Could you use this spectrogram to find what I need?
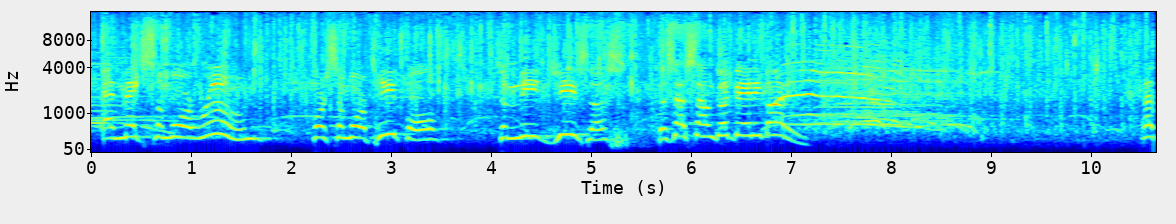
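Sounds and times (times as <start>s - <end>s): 
people cheering and whooping: 0.0s - 2.5s, 6.8s - 10.5s
audience applauding: 0.0s - 10.6s
speech: 0.2s - 7.3s.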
